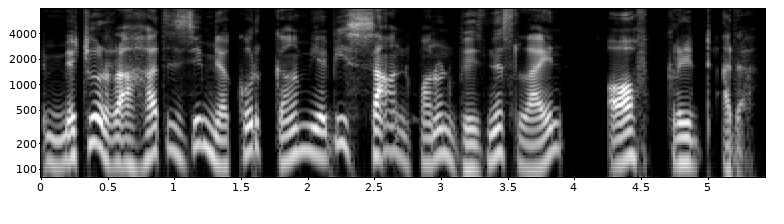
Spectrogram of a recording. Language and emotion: Kashmiri, happy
